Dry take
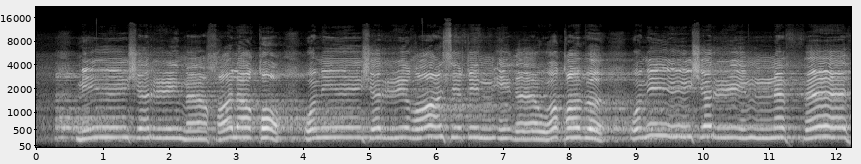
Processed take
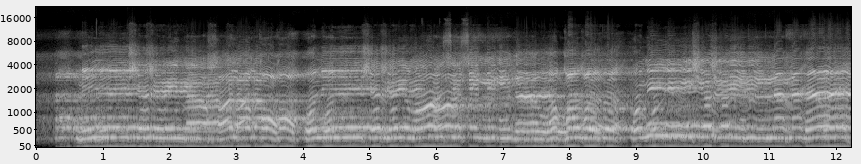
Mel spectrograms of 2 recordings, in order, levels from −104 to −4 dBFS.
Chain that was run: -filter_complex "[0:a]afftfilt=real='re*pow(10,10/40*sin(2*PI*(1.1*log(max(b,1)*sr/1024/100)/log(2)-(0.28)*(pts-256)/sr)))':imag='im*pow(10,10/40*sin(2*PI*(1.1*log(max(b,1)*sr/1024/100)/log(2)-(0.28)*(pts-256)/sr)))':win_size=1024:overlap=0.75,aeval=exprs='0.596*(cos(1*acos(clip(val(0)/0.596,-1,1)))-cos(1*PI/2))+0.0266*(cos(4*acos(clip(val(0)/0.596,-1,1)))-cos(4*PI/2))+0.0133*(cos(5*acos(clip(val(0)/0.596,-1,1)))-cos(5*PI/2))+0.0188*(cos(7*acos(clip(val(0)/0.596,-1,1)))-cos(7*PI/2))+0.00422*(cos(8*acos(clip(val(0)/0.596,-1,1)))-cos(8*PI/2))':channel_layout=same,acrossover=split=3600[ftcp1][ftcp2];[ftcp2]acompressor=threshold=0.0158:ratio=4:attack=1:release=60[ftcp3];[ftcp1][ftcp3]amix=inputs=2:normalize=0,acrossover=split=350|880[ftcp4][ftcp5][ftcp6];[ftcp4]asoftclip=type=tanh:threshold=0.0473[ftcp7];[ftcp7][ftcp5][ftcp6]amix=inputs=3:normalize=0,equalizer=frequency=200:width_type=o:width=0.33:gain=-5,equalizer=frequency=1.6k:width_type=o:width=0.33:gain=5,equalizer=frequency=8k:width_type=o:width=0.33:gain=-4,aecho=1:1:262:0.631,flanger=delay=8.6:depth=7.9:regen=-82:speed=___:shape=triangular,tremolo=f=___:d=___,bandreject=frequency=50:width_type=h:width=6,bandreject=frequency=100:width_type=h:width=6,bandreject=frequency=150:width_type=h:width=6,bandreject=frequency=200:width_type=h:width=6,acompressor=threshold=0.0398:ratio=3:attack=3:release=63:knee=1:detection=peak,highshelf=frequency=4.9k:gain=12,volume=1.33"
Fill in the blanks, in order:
1.8, 70, 0.462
